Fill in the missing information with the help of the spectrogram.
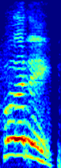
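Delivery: "pudding" blurted high and loud; loud, high, baffled "pudding"; incredulous. Real, not acted. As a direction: yelp the word "pudding" in disbelief. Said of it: "Yorkshire is pronounced".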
